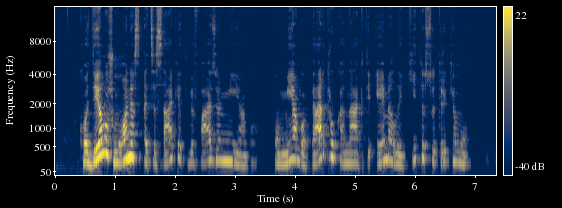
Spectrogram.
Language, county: Lithuanian, Kaunas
